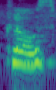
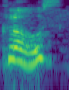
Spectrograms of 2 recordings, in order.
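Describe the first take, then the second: First: The word ends with a buzzing z sound. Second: The word ends with a hissing s sound. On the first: To shut something. The speaker calls it wrong. "not close" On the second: Something is near. The speaker calls it right. "just with S"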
